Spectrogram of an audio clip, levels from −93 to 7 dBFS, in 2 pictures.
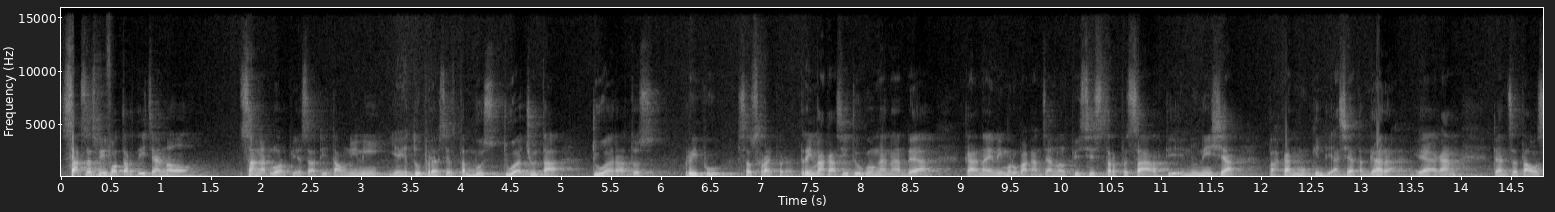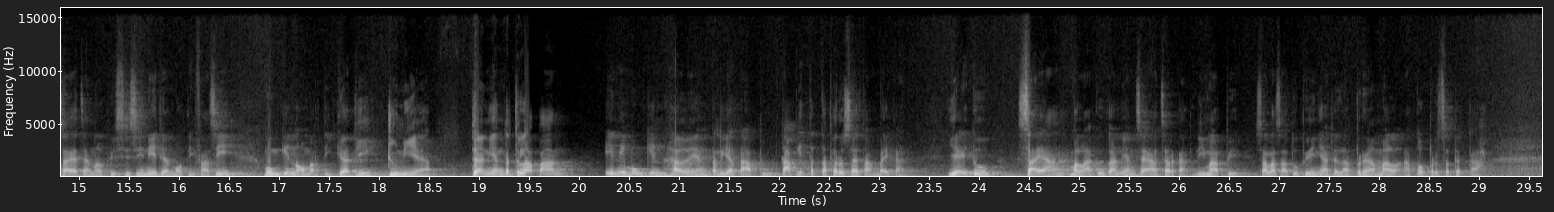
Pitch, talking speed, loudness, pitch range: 120 Hz, 150 wpm, -24 LUFS, 105-145 Hz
